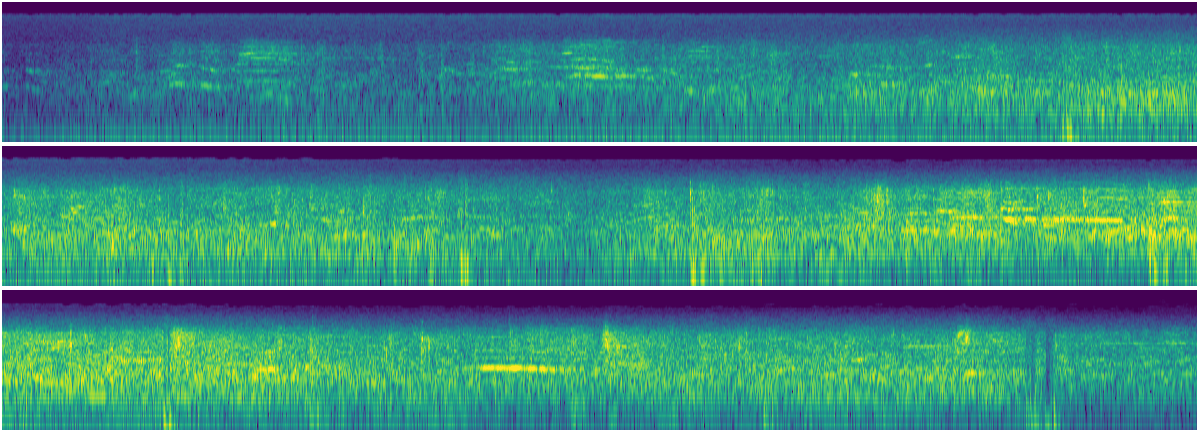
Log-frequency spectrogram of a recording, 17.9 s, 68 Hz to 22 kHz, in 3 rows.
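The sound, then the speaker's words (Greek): Football fans cheering at an August 1944 match in the Theresienstadt ghetto, taken from an archival film soundtrack: a dense, continuous roar of many voices that swells after the first few seconds and holds steady under a layer of hiss. “Και τώρα νομίζω ότι ήρθε η ώρα να ακούσουμε τους ήχους της Ιαχίας των Φιλάθλων από εκείνο τον αγώνα ποδοσφαίρου που δόθηκε τον Αύγουστο του 1944.”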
